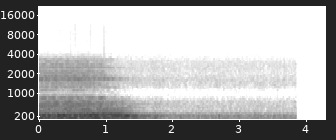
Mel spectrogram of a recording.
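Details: Simulated sensorineural hearing loss: the song "See the USA in Your Chevrolet" grows muffled and faint as its clear upper tones fade, showing the loss of sensitivity and clarity as the hearing loss worsens.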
